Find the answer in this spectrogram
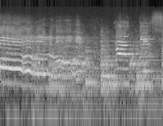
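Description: Live gospel singing with piano: a solo voice holds a long high note that slides downward, then moves into shorter ornamented runs.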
